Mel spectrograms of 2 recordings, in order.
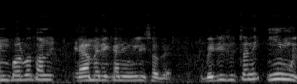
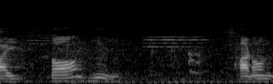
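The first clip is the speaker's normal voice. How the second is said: slow, deliberate, with a pause before suddenly; 6 semitones lower, 8 dB quieter than usual. Showing a learner how to say the line: pause before suddenly. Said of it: "আমি উচ্চারণ করি, তোমার শোনো".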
